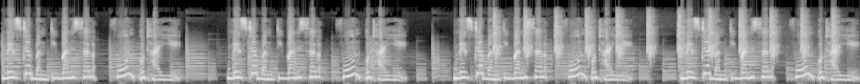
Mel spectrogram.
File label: Phone Uthao, Ringtones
